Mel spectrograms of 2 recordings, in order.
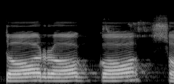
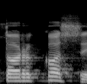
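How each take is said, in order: First: तरकस very slow, each letter separate; तरकस broken into drawn-out letters; spelled out letter by letter. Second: Said in the usual way. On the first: Shown as a demonstration. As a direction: sound out तरकस one long letter at a time. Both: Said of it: "उच्चारण करना सिखा".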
